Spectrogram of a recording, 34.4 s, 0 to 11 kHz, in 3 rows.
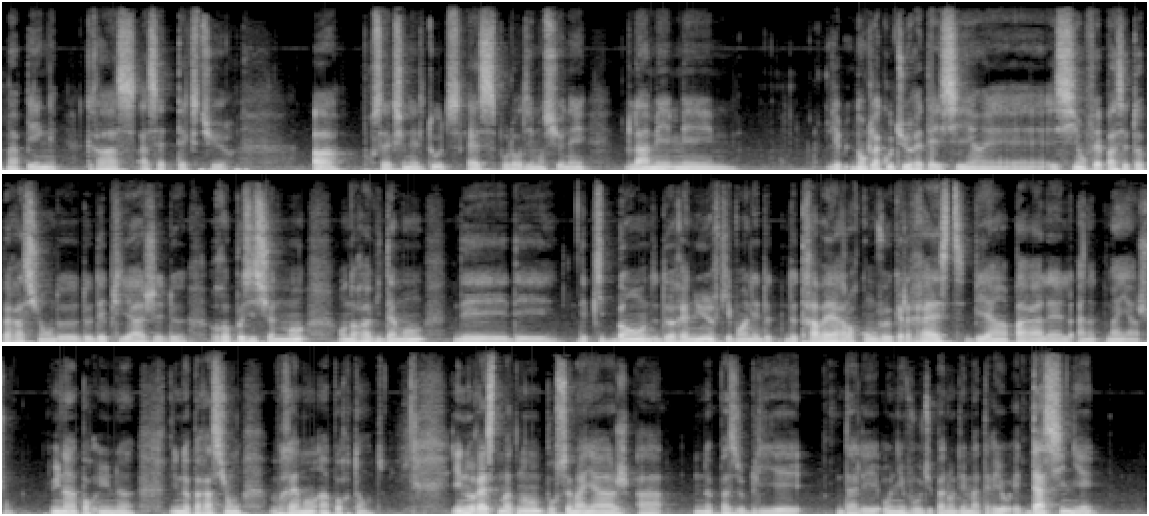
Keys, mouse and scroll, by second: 26.1 click, 28.5-30.1 scroll up 9, 30.1 click, 32.1 click.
